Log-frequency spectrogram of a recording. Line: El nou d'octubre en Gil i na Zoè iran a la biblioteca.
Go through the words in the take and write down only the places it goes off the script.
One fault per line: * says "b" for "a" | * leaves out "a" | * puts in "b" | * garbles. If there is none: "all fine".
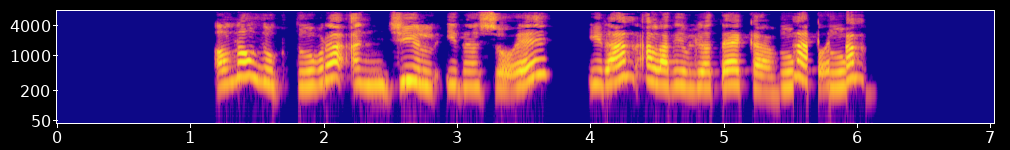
* garbles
